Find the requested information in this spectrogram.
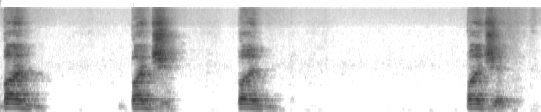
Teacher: the D is almost silent, but it's making a little sound.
